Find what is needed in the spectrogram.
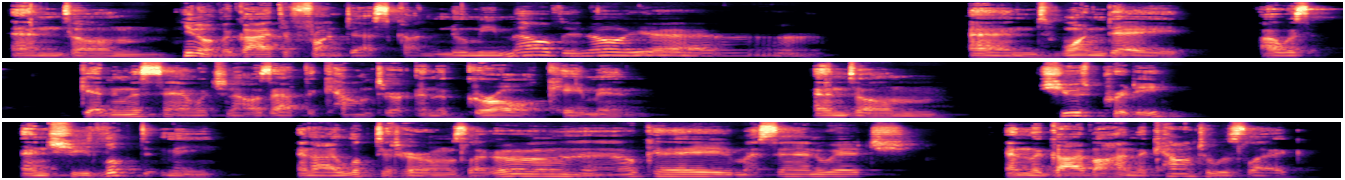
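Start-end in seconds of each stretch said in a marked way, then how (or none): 2.5-3.6 high, slow mock greeting; lightly voiced cheery deli guy; deli guy's greeting. 15.9-18.0 higher, slow flustered mumble; awkward distracted reply. Flustered by pretty girl.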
